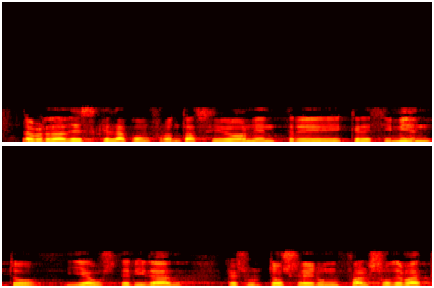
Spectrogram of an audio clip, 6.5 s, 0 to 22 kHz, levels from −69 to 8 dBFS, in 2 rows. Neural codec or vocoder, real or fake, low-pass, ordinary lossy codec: codec, 16 kHz in and 24 kHz out, 2.2 kbps, FireRedTTS-2 codec; fake; 5.4 kHz; none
